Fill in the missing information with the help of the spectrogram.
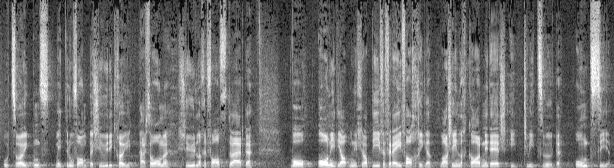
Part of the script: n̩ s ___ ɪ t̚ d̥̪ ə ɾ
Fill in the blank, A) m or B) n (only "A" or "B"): A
